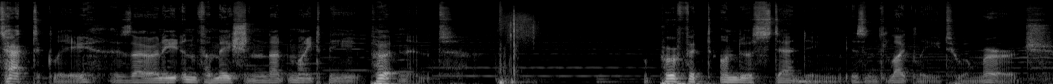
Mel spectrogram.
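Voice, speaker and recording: A man uses a put-on character voice, fairly low in pitch, with very wide pitch swings and big jumps in loudness, speaking at a fairly slow pace over faint background music. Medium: game stream.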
